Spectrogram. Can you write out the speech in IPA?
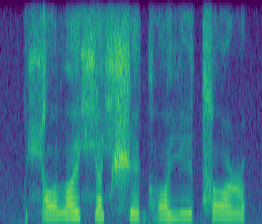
ç ɔ˨ lˠ e˧ ç a˨ ç ʃ e˨ ɡʱ ɔ˨ j i˨ t͡s ɔ˦˨ ɭ

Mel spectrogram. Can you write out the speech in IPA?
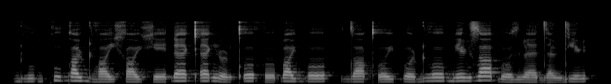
ɖʱ u˩ ɡ k u˥ ɡ ɒ˥ y̯ ɖʱ ɒ˩ i̯ x ɒ˩ y̯ x e˩ ɗ æ˥ kʼ æ˥ ɡ ɳ o˩ ɳ kʼ o˥ h o˩ ɓ ɒ˥ y̯ b o˥ | d ɒ˩ kʼ o˩ y̯ ɓ o˩ ɖʱ o˥ b e˥ ɳ z ɒ˥ ɓ o˩ z ɳ æ˩ d æ˩ ɳ d i˥ ɳ

